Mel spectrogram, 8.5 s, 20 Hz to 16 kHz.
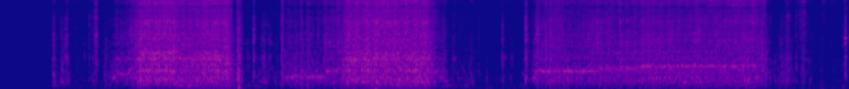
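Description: A sewing machine stitches quilt block rows together for a 15-inch Churn Dash block, running in three steady, fast-humming bursts separated by short pauses, close and clear with no talk.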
